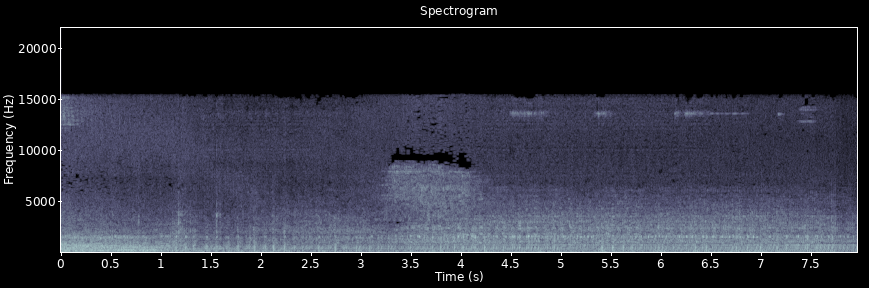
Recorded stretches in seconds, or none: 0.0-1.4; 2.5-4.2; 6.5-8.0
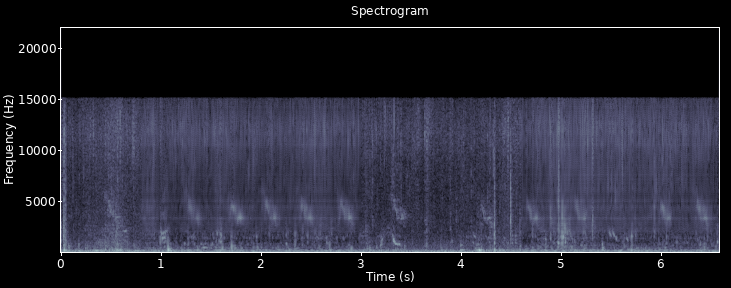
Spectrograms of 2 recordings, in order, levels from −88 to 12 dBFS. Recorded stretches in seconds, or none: 0.0-0.8; 3.0-4.6

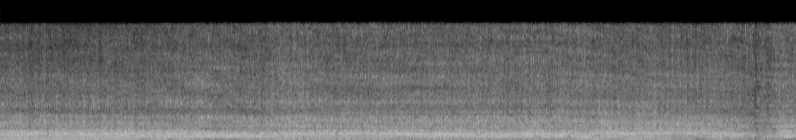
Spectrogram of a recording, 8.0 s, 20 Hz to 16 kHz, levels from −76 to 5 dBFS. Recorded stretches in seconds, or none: 0.0-4.4; 5.0-8.0

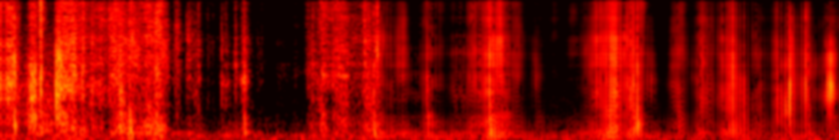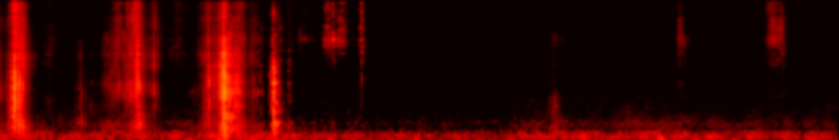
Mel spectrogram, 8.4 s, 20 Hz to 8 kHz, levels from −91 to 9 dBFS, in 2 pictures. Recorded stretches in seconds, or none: 0.0-1.9; 5.5-6.8

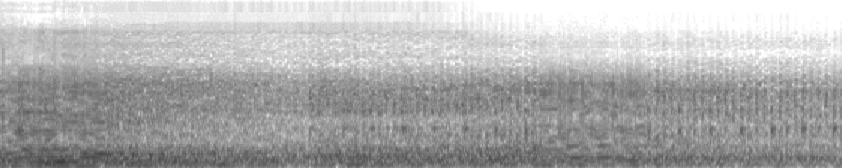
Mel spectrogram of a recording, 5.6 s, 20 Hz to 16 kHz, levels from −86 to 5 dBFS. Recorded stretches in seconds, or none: 0.7-3.6; 4.3-5.6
